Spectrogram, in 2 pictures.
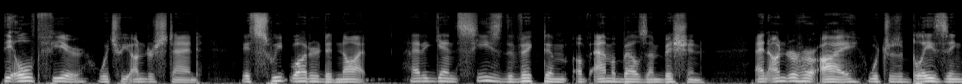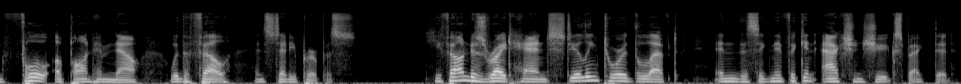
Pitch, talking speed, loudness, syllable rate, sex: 130 Hz, 155 wpm, -21 LUFS, 4.7 syllables/s, male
